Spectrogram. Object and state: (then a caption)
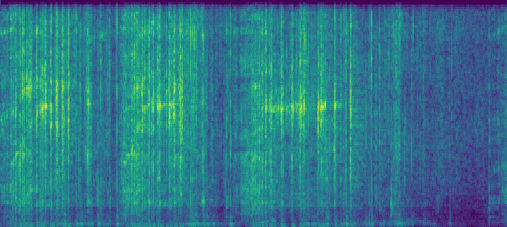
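Glycerin soap bar being carved. A solid translucent purple glycerin soap bar, held in the fingers, is scraped and carved with a metal blade as flakes fall away. The sound is a dense run of crisp, crackly scraping with many small bright clicks over a low, rough body. It stays loud and busy for most of the clip, then thins out and fades near the end.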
